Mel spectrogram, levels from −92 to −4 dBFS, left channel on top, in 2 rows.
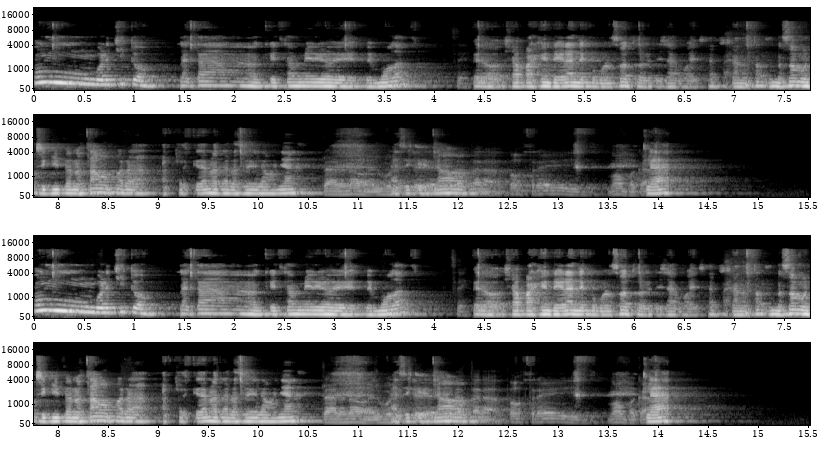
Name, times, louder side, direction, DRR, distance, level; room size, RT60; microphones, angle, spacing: voice 1, 0.0-3.8 4.4-10.5 10.9-11.1 11.3-12.2 13.6-14.1, right 2 dB, 25° right, 13 dB, 0.5 m, -26 dB
voice 2, 6.7-7.3 10.6-14.0, right 2 dB, 45° right, 8 dB, 1.0 m, -40 dB
27.0 x 9.5 x 3.9 m, 1.4 s
head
